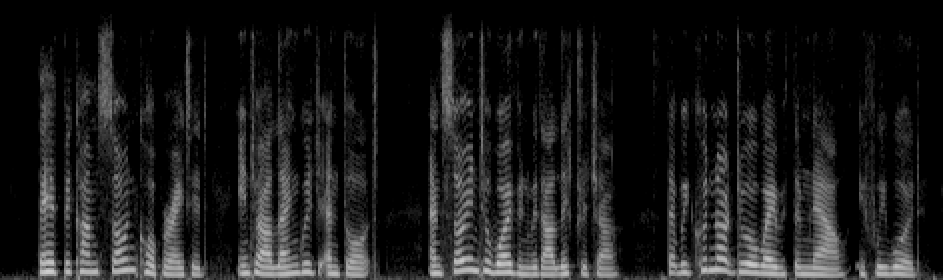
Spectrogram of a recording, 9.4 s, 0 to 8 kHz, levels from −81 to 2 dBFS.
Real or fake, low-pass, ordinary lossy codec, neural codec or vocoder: real; 7.2 kHz; Opus, 24 kbps; none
